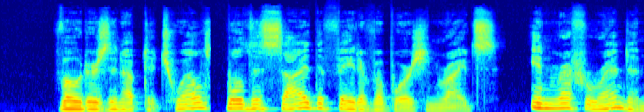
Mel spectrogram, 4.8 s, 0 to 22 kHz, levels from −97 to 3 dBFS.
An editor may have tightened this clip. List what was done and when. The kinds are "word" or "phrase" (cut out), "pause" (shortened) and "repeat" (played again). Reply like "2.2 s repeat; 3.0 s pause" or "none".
1.6 s word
